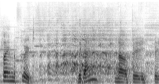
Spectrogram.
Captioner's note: audience laughs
